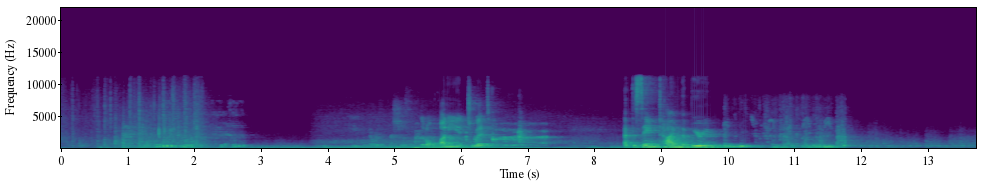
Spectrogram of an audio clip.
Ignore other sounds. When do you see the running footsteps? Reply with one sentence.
You can hear the running footsteps from 0.0 to 2.1 s.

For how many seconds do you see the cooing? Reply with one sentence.
You can hear the cooing for 6 seconds altogether.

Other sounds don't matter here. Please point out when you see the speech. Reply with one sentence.
You can hear the speech from 4.3 to 6.4 s and from 8.4 to 9.8 s.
